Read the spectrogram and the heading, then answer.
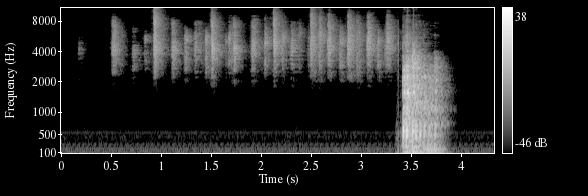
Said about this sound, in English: Okay, you can roll 2 dice then, take the better.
